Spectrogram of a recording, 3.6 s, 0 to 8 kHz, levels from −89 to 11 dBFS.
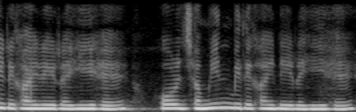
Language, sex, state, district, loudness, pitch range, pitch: Hindi, female, Arunachal Pradesh, Lower Dibang Valley, -12 LUFS, 255-280 Hz, 265 Hz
